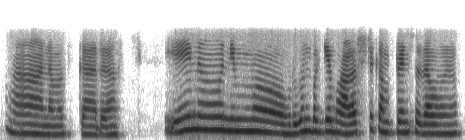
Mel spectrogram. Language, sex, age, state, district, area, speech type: Kannada, female, 45-60, Karnataka, Gulbarga, urban, conversation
